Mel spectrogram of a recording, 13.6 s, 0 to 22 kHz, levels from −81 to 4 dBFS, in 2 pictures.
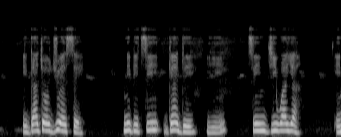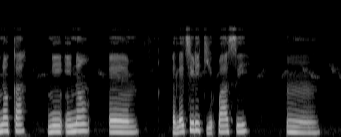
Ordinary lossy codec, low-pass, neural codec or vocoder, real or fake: Opus, 24 kbps; 7.2 kHz; none; real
